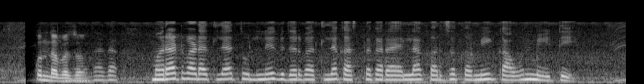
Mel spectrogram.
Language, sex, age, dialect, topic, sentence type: Marathi, male, 18-24, Varhadi, agriculture, question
